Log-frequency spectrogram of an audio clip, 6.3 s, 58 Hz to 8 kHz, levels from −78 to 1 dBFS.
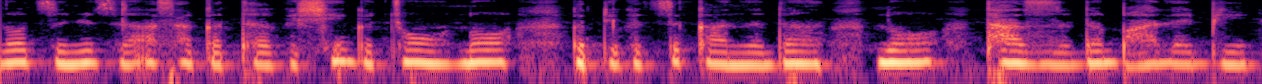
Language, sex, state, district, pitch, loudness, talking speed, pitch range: Rengma, female, Nagaland, Kohima, 200 Hz, -15 LUFS, 190 wpm, 190-210 Hz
